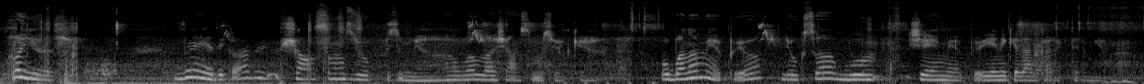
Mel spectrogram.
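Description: A woman giving live gameplay commentary on her gaming channel, excitable, shouting at opponents and then dropping to a murmured whisper. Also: fairly high pitch, slow, vocal fry, long pauses, background noise.

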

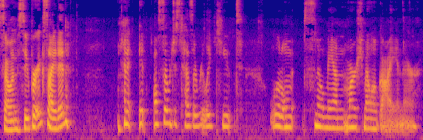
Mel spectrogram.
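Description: A woman's voice: medium pitch, unhurried. Bubbly, gushing woman vlogger. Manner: bubbly and gushing, often breathless with delight. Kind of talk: casual unboxing vlog.

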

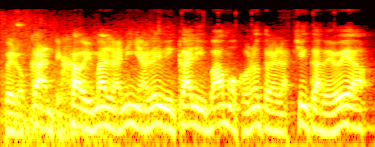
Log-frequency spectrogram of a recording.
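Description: A man's voice: medium pitch, a little fast, noisy background. A man with a Rioplatense Spanish accent casting a live online shooter tournament, chatty and teasing, scolding his chat with playful slang. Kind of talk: live game commentary.

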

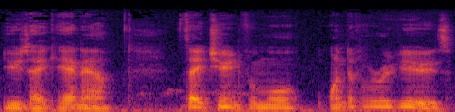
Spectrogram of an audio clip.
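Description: Deep-voiced chatty man reviewing drinks. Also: normal speed, slight background noise. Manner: chatty, jokey, addresses viewers as "my people". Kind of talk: casual drinks review vlog.

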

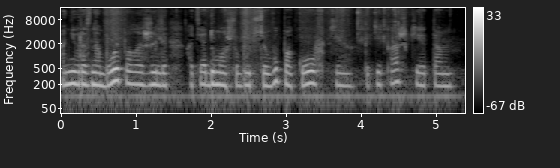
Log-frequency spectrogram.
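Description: A woman's voice: medium pitch, flat delivery, a little fast, mellow, a little hiss or hum. A young woman talking casually as a vlogger while showing purchases at home on a handheld phone. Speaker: vlogger, mother of a baby. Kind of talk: casual unboxing vlog chat. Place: indoors at home, tiled and wooden floors. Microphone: handheld phone behind the camera.

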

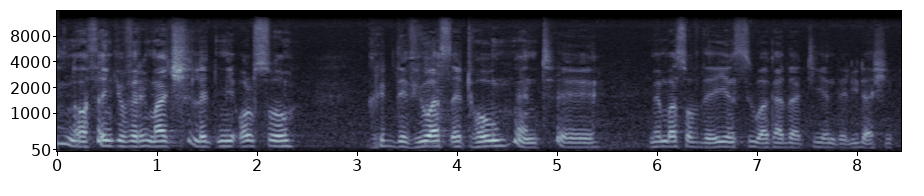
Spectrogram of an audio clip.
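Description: A regional party executive with a South African accent answers in a town hall debate, formally explaining procedure with rising emphasis. He speaks at medium pitch and moderate pace into a handheld mic in a big indoor hall with a seated audience, with slight hiss or hum audible.

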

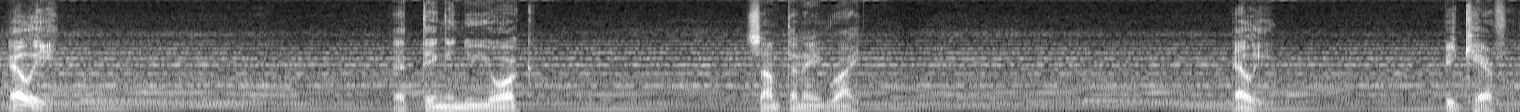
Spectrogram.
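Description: An actor playing a hot-tempered mafia boss locked up in prison, with a husky voice. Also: male voice, sits low, a little slow, music in the background. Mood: worried. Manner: explosive then grudgingly calm. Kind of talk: video game voice acting.

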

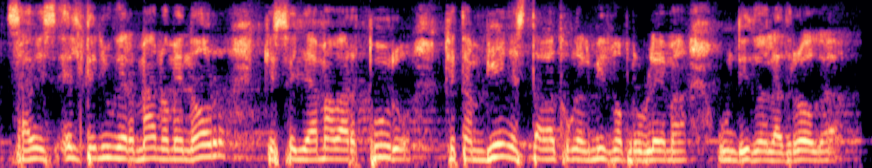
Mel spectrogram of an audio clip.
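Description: A man's voice: fairly high pitch, flat delivery, a little fast, a little mellow. A man giving an impassioned evangelist's testimony, calling the listener brother. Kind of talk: emotional testimony. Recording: echoey hall.

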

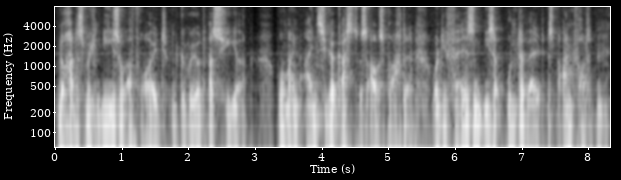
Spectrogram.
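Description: A man's voice: animated, exaggerated voice. A man voicing a proud, brooding middle-aged outlawed knight in an audiobook, with solemn, weighty speech. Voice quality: deep gravelly rasp. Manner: solemn, weighty, slow delivery. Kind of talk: audiobook character voice.

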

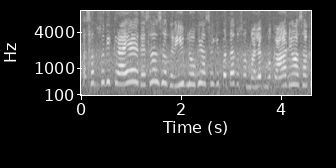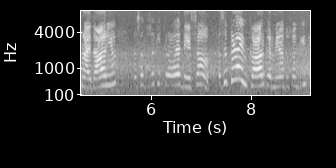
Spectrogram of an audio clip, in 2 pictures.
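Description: A woman's voice: very high voice, brisk, sharp tone. A woman playing a pleading poor tenant's wife. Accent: Pothwari Punjabi. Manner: pleading, meek. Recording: distant mic, outdoor noise.

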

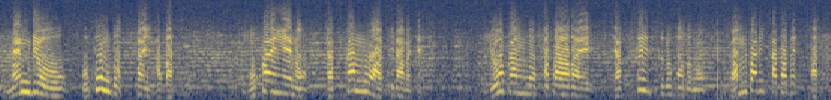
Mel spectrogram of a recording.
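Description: Man, old newsreel narration, formal and rousing, dull lo-fi film sound. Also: high-pitched.

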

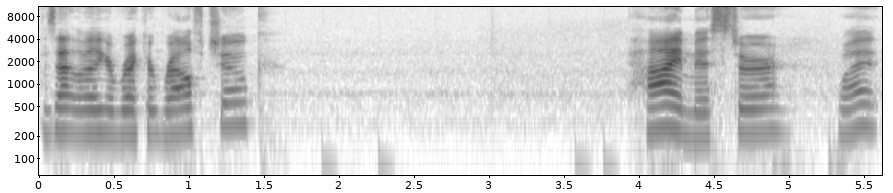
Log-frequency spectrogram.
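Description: A woman's voice: on the high side, pushed and bright, smooth. A woman streaming a game, reading web pages aloud with incredulous, sarcastic asides. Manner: incredulous, sarcastic, reads website text aloud with dry asides. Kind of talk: casual gameplay commentary.

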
